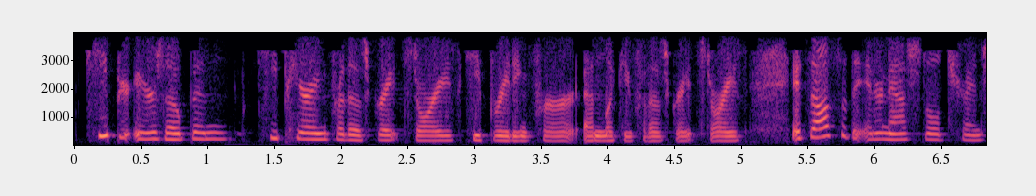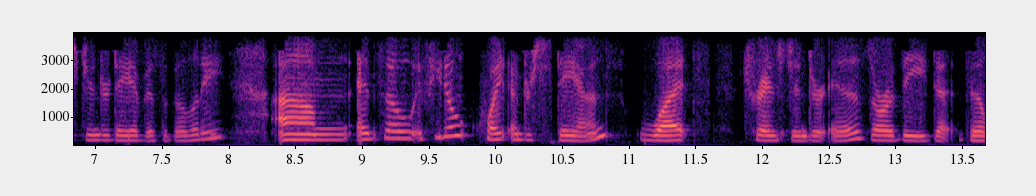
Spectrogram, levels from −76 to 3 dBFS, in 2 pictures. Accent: American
